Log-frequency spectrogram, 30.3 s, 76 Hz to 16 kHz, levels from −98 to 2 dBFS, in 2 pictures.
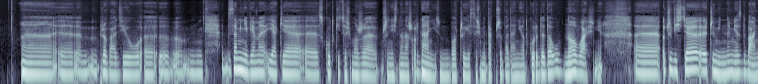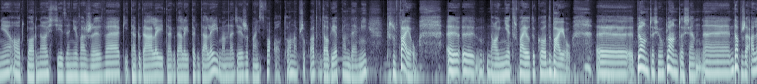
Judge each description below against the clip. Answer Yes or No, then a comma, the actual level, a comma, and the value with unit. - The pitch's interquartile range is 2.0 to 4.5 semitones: Yes, average, 2.9 semitones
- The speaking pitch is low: No, medium, 150 Hz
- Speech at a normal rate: Yes, average, 145 wpm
